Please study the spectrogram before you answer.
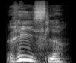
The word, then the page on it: riisle: Bas-Rhin; Strasbourg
